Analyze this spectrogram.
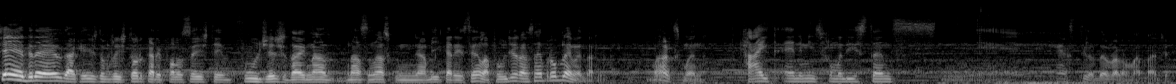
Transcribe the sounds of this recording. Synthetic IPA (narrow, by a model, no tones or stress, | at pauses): t͡ʃejed̪ɾebd̪akəjeʃt̪ʲunvɾəʒit̪o̞rkaɾefolose̞ʃt̪efuld͡ʒeʃid̪ananasənaskuabikaɾeest̪enəlafuld͡ʒeɾamsajpɾo̞ble̞med̪a̰r | ma̰rksmə̰n | kʰajt̪ʰenimiz̥fɾoməd̪ist̪əns | est̪iləd̪ova̰nṵm̰a̰t̪ɾa̰d͡ʒe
